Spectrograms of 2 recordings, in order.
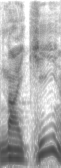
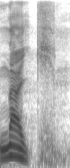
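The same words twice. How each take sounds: First: The brand name is said a fancier, snobbish way. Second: The brand name is said the everyday French way.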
